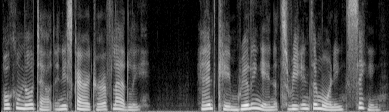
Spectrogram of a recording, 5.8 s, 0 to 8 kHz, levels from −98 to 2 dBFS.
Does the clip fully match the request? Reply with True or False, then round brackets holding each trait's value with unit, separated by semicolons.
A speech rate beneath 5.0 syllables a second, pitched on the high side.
False (5.3 syllables/s; 235 Hz)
